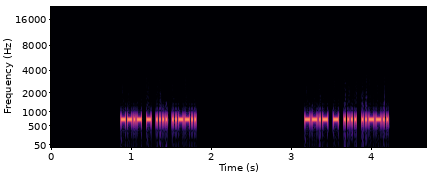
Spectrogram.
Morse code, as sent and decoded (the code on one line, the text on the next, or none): --.- - .... ..--.. / --.- - .... ..--..
QTH? QTH?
